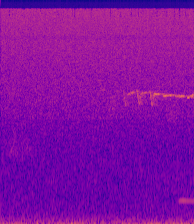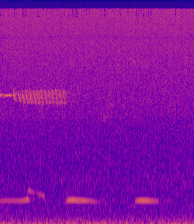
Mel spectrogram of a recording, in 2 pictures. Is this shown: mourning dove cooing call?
yes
